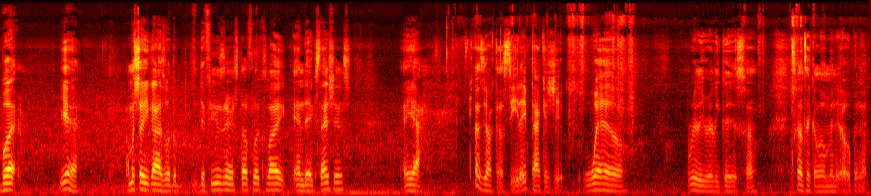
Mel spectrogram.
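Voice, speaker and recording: A man with a medium pitch and ordinary pitch variation speaks at a fairly quick pace, broken by long, frequent pauses. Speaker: car enthusiast vlogger. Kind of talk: casual DIY vlog. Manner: fast; animated.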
